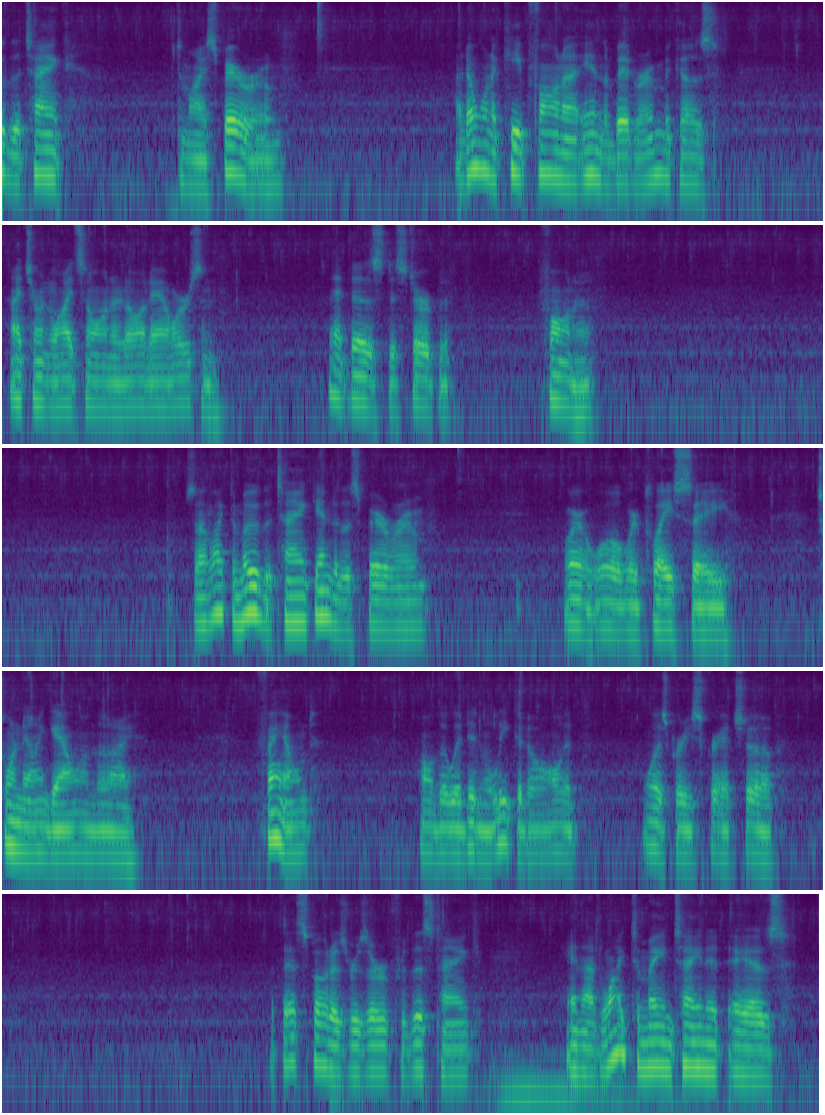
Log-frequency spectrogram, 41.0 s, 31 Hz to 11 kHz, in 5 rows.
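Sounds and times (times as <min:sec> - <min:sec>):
aquarium water trickling: 0:00.0 - 0:41.0
low hum: 0:19.8 - 0:41.0.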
